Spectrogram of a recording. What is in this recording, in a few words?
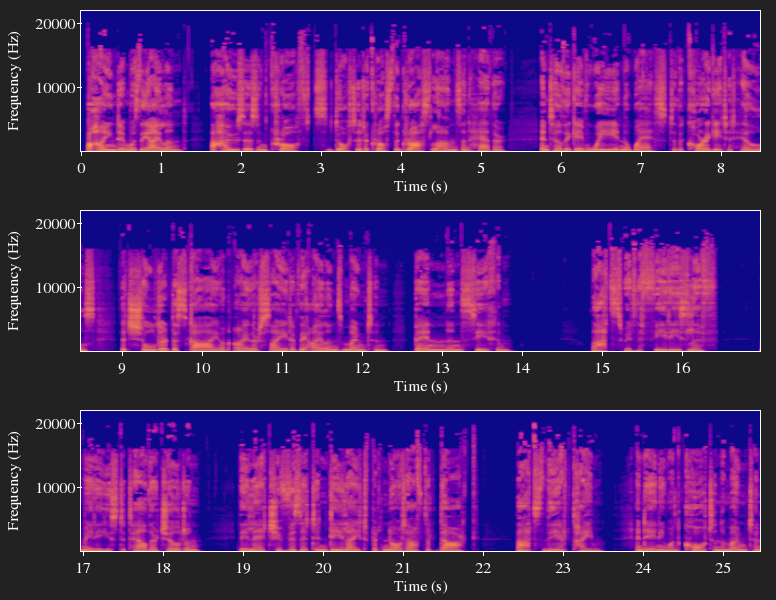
Scottish Female Highland character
